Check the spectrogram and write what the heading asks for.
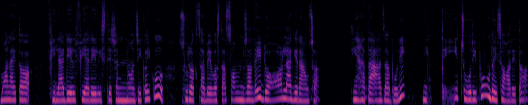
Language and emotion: Nepali, fearful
